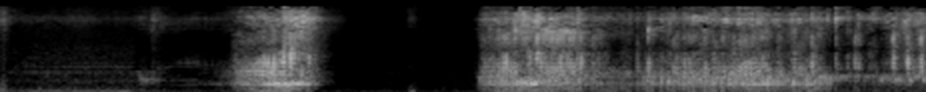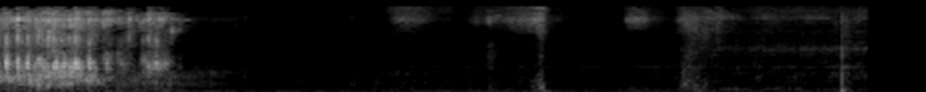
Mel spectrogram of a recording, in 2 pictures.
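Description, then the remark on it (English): A short, sharp blast is followed by a long, loud, sputtering wet fart lasting about three seconds, then a few faint rustles as it trails off. “Yeah, that was a very wet fart.”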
